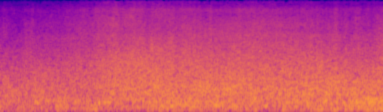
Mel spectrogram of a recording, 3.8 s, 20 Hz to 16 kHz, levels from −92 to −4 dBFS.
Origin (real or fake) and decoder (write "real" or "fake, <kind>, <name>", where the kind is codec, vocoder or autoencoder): real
